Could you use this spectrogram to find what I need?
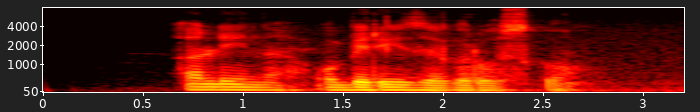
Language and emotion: Russian, sad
